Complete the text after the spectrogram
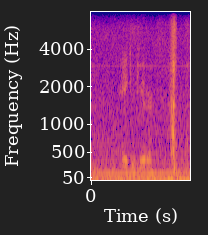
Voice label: hey computer, en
